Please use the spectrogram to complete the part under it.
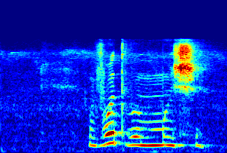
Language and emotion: Russian, angry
